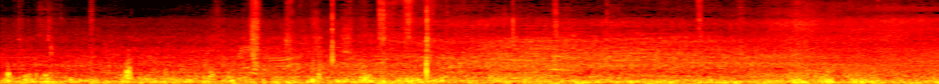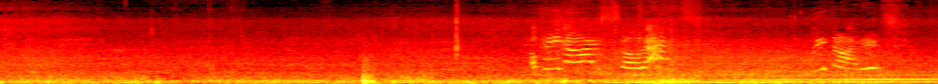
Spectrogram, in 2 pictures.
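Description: Low rumble of wind on a phone microphone, with scattered knocks and scuffs as a child scrambles over a rock boulder, one louder knock partway through. A short burst of voice comes near the end.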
